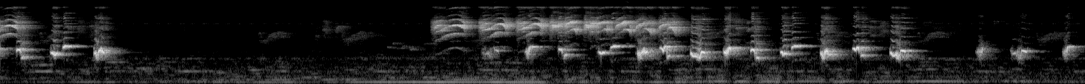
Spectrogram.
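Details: Sooty-headed bulbul in fast 'ropel' song, intended for tutoring or luring: a few whistled notes, a pause with low hum, then a dense high chattering bird over steady repeated bulbul whistles.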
